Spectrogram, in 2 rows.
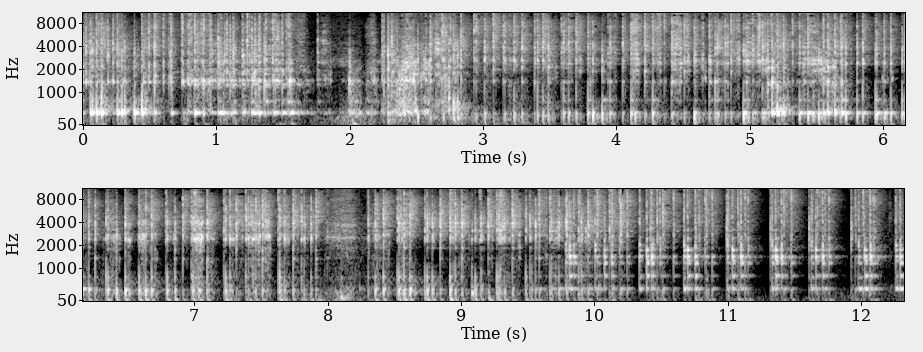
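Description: A large wooden bowl is tapped fast and hard with long nails, giving a dense, continuous run of bright, clicky taps. A woody tone near 390 Hz rings faintly under the taps and dies away quickly. The rhythm breaks up into sparser bursts toward the end.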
